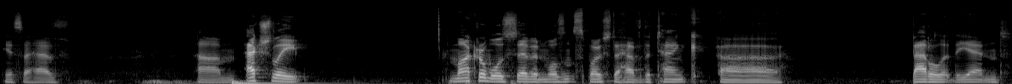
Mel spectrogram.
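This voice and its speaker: A man's voice: fairly low pitch, slow pace, pauses often, a bit bright. Rambling Australian man on a livestream. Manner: rambling, thinks aloud, reads out chat questions. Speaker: livestreamer making visual effects. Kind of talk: casual livestream chat.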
